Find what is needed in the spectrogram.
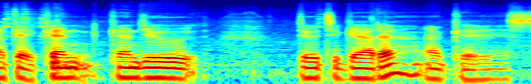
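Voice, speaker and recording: A man talks with a Khmer accent. His pace is very slow. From Cambodia. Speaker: Buddhist monk teaching visitors. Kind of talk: informal talk to visitors. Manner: hesitant, many fillers.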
